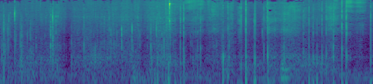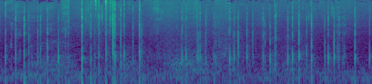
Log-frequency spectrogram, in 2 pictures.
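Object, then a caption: Patent leather clutch bag. A small pale pink glossy patent leather clutch bag, hollow and flat, is scratched and tapped with long manicured nails close to the microphones. The result is a continuous stream of dense, quick scratching and light tapping with short crackly clicks and a soft, low-weighted body.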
